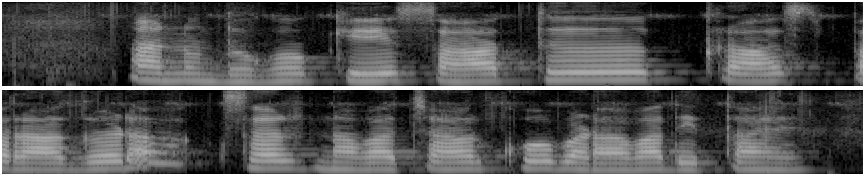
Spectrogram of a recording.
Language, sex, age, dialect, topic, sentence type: Hindi, female, 18-24, Awadhi Bundeli, agriculture, statement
